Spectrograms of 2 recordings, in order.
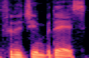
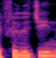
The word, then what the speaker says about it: Philogene: I don't even remember mentioning Jaden Philigine this on this podcast, but I know I do at times call him Philigine Bades, and he just goes by Philogene now.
